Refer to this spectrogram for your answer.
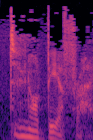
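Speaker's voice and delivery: soft, gentle, fatherly, reassuring tone. Acting out a father who rests his hands on your shoulders, acting gently reassuring. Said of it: "Do you hear the difference? ... One is a reassurance from a loving parent".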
